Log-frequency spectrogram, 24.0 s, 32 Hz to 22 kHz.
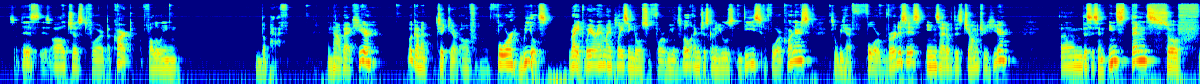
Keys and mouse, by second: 0.0 g, 1.5-2.6 drag, 5.6 click, 6.2 click, 7.2-8.7 drag, 9.2 click, 11.4 shift+click, 13.3-16.9 d, 13.8 click, 15.0 click, 16.0 click, 16.9 click, 17.4 d, 17.8 d, 22.9 click, 23.3 shift+a.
